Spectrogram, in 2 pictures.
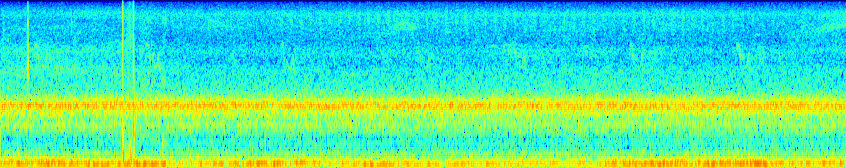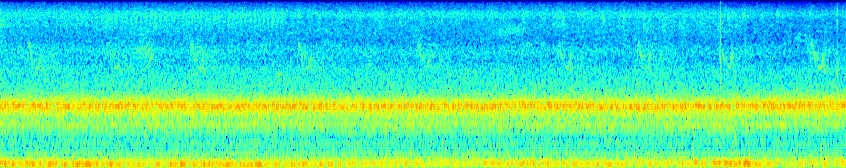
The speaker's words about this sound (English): I'm going to give you guys a sampling of how these cicadas sound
